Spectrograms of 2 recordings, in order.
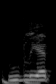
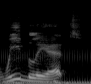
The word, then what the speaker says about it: Oubliette: gonna try and do oobleet of light uh i didn't know how to say this word until this morning i was calling it uh weebliet uh because i think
